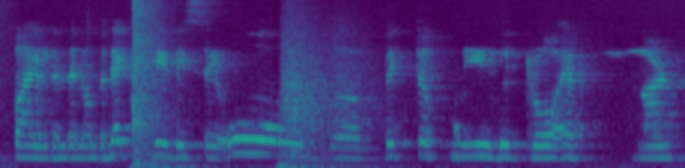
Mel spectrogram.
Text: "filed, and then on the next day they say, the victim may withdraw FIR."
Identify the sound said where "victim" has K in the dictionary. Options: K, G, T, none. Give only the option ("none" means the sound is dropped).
none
